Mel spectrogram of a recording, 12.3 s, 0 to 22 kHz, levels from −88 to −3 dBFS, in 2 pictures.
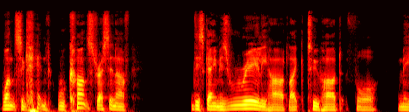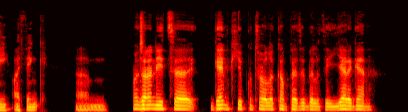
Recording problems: none

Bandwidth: 14.5 kHz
